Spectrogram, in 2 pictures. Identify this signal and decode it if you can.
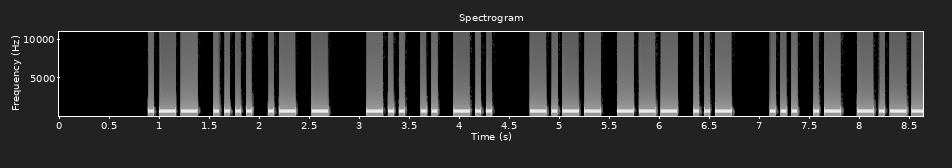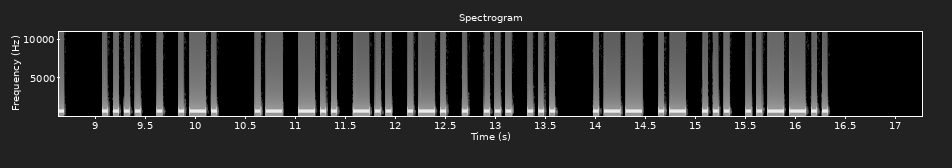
Morse code, heard as a keyed tone, about 22 wpm, 700 Hz. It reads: WHAT DID YOU SAY HER ADDRESS WAS?
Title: Sentences from Top 1000 Words - Review Part 6 - 22wpm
